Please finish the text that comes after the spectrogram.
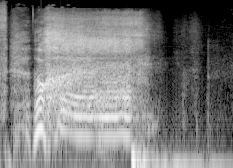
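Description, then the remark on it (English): A loud nose blow: one long, honking blast lasting about a second, trailing off into a few quieter breathy snuffles. “No, I just need to blow my nose.”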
